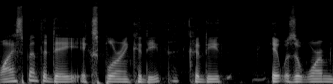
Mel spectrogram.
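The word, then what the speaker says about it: Cádiz: of Barcelona with in kadei or kadis depending on how you want to pronounce it I'm pronouncing where I can with the Spanish pronunciation but kadei is the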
